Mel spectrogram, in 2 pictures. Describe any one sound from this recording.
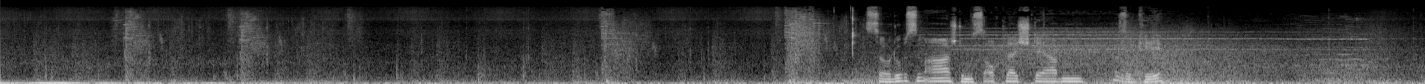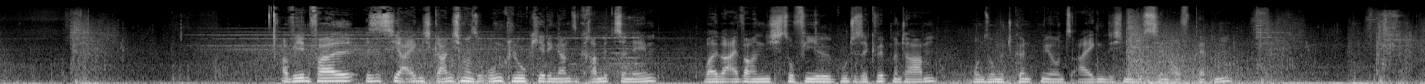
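Metal weapons clang and thud in a fight.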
